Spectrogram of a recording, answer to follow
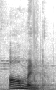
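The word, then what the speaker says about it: almond: எப்படி ப்ரொனவுன்ஸ் பண்ணுறோம் அப்படின்னா ஆல்மண்ட் அப்படின்னு சொல்லுவோம், இல்லைனா ஆல்மண்ட் அப்படின்னு சொல்லுவோம். இங்கே எல் வந்து silent, so இட்ஸ் ஆமண்ட் ஆமண்ட்.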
